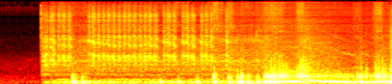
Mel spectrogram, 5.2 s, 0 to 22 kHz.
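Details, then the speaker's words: Honda CBR900 Fireblade, off the road over ten years, first start after carb work (T-piece rubbers, balance screws): fires within a second, even throbbing idle, picks up smoothly on a blip; healthy, bit smoky. "Wow, that sounds [ __ ] mint. bit smoky but uh it's to be expected in it. I think it's been off the road over 10 year but that that started beautiful."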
